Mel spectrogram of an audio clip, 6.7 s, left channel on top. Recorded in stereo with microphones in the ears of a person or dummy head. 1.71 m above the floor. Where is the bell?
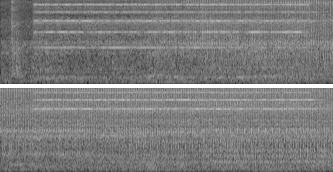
15° left (ahead or behind), 0.5 m.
